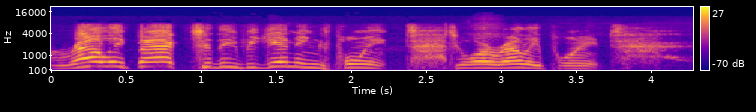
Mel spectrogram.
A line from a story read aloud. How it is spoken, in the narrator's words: Nash yells out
